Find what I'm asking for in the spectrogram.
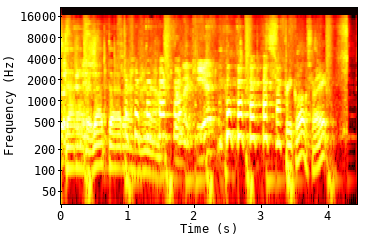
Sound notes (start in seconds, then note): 0.0 laughing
